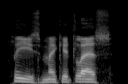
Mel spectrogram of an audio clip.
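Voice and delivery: ordinary delivery

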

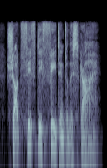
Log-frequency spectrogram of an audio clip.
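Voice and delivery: ordinary delivery, nothing marked

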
